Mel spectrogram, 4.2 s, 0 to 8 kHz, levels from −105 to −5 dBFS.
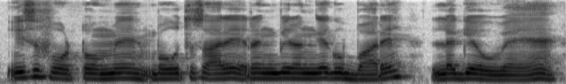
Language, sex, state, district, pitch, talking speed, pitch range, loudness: Hindi, male, Uttar Pradesh, Shamli, 140 Hz, 155 wpm, 135-145 Hz, -13 LUFS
